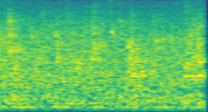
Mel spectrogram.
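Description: Steady rain falls outside a garage, a dense, even hiss of drops with no breaks, close and continuous.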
